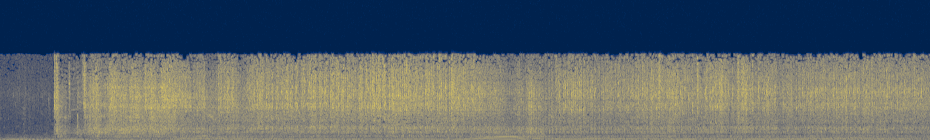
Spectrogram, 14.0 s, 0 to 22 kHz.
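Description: A loud Porsche 917 race car engine fires up and settles into a rough, throaty idle, then the driver blips the throttle, with revs surging up and falling back several times.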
